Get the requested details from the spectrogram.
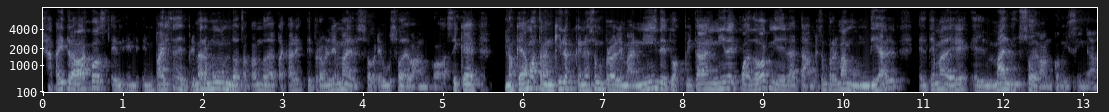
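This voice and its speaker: A man with a Rioplatense accent, fairly high-pitched, at a fairly quick pace with hardly any pauses and ordinary pitch variation. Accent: Argentine Rioplatense Spanish. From Argentina. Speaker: clinical pharmacist expert. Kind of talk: expert feedback in online medical session.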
